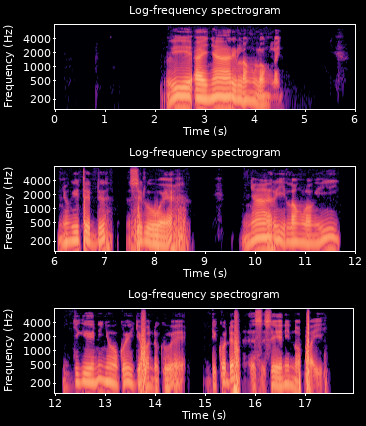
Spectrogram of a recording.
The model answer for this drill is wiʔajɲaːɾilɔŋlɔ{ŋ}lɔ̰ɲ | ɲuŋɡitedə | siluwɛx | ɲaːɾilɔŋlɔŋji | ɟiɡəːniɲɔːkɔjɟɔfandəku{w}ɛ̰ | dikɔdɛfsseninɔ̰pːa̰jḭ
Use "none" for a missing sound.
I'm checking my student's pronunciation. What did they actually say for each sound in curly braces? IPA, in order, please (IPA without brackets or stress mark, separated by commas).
ŋ, w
